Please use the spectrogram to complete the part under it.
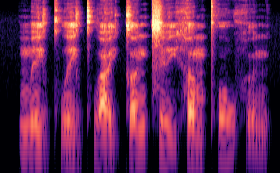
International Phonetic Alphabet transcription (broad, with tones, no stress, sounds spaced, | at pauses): m e˨˥ j kʷʰ e˧ j kʷʰ aː˨˩ j k ɐ˧ n t͡s e˨˥ j h ɐ˥ m pʰ o˧ w h ɵ˨˩ n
